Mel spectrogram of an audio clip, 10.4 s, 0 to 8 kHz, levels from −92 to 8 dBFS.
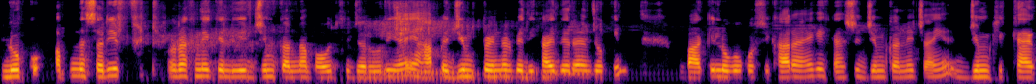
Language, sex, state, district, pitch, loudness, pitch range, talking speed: Hindi, male, Uttar Pradesh, Deoria, 180 Hz, -18 LUFS, 170-185 Hz, 220 wpm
